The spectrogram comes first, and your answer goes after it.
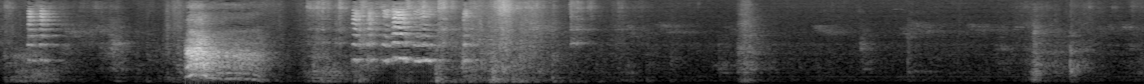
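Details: Spikey, a pet dog, plays indoors with his companion dog Mia: a loud burst of rough barking near the start, then a cluster of short yaps and growly squeals, fading to scattered soft noises.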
